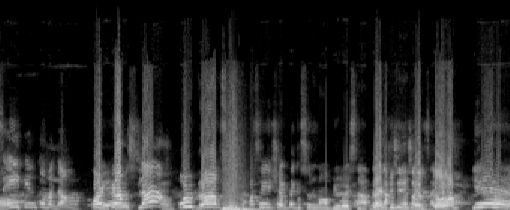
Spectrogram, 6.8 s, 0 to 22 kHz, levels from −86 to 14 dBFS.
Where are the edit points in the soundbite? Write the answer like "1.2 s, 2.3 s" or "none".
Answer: 3.1 s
